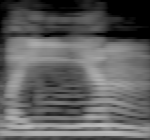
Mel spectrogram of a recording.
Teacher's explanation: வையம் அப்படின்னு கொஞ்சம் ஸ்டாப் பண்ணிட்டு தான் போறோம் அது வந்து ஒன்றரை மாத்திரை அளவுல ஒலிக்குது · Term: ஐகாரக் குறுக்கம், ஐகார குறுக்கம்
